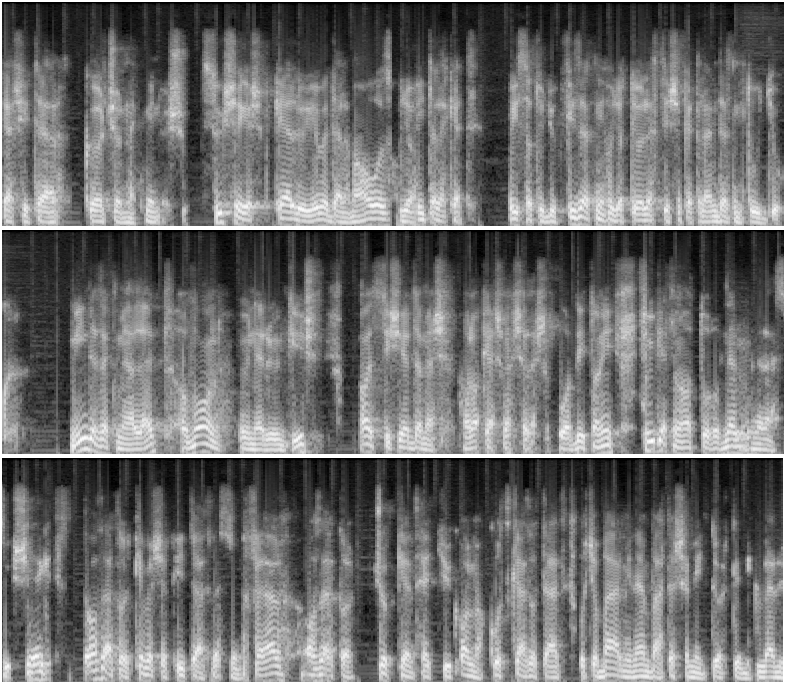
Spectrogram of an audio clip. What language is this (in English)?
Hungarian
